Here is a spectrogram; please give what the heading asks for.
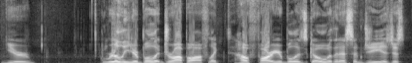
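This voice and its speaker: A man's voice: medium pitch, fairly bright tone, clean tone, dry recording, studio quality. A young man hosting a gaming channel, coming down with a cold, casually reviewing a game over gameplay and rambling with lots of restarts. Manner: rambling with many likes and restarts.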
